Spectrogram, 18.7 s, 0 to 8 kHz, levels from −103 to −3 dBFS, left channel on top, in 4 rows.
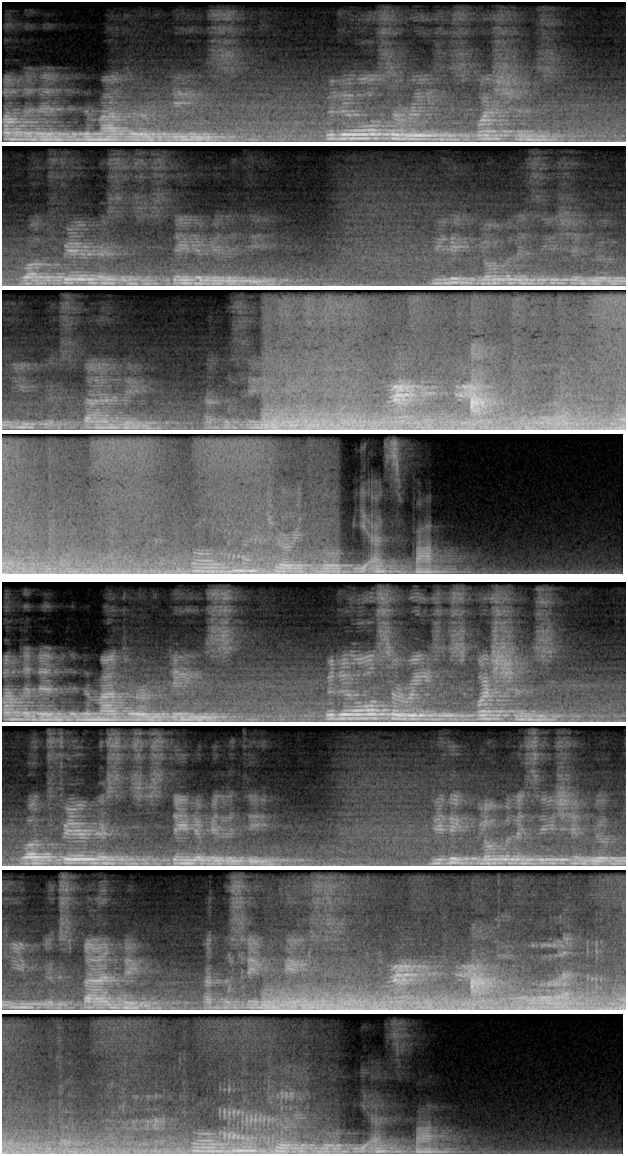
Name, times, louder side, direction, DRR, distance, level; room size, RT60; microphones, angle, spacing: voice 1, 0.0-1.7 2.4-4.1 4.8-6.7 7.9-10.5 10.9-11.9, right 1 dB, 75° right, 3 dB, 2.3 m, -30 dB
sound 1, 0.8-13.6, equal, 10° right, 4.3 m, -49 dB
sound 2, 11.1-11.2 11.6-11.7 12.1-12.2 12.6-16.3, right 2 dB, 50° right, 1.1 m, -36 dB
sound 3, 11.3-16.6, left 5 dB, 80° left, 0.6 m, -28 dB
voice 2, 15.4-17.3, left 1 dB, 55° left, 10 dB, 0.9 m, -30 dB
11.0 x 9.2 x 8.3 m, 1.2 s
head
